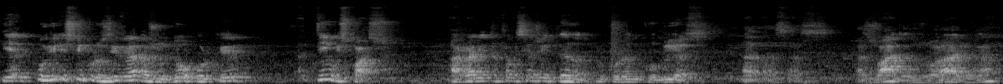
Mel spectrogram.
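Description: A man's voice: mid-range voice, expressive, moderate pace, heavy reverb, poor audio. An older man, a jazz radio host, thoughtfully recalling the past in an interview with small hesitations. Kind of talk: interview reminiscence.

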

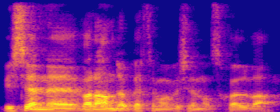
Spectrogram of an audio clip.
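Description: Man, low voice, podcast host, lively storyteller, echoey room. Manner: animated storytelling, acts out others' remarks. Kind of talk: casual conversation. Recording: roomy echo.

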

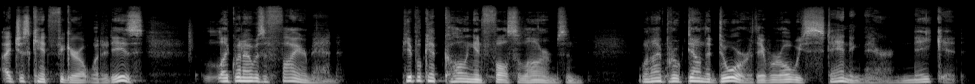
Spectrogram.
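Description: A man's voice: on the low side, sing-song, normal speed, breathy edge, no echo, clean studio sound. A man playing a clueless, apologetic ranch hand and former fireman in a comedy audio drama. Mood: earnest. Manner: hesitant, apologetic.

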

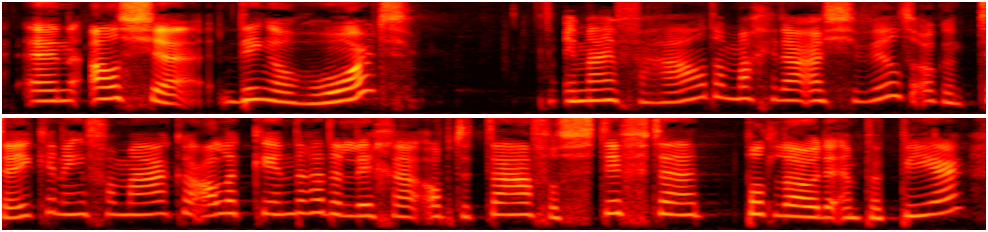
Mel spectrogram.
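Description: Expressive woman storyteller for kids in church, bright-pitched and close. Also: dry recording. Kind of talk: Bible story told to children.

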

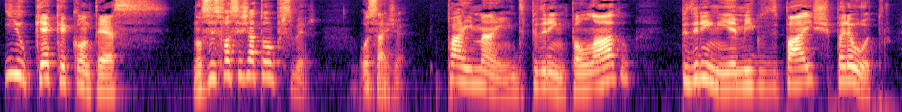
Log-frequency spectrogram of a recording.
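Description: A young man with a European Portuguese accent hosts a solo podcast on his own. His voice sits a touch above the usual male pitch. He rambles in casual slang, joking as he goes and breaking into loud shouts now and then. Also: sing-song, a little fast. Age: 20s. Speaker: podcast host.

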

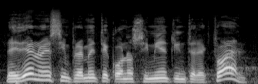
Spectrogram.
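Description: A man teaching a Bible class as pastor, lively and conversational, putting rhetorical questions to his listeners. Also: medium pitch, a little fast. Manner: lively, asks the class rhetorical questions, drops in English phrases. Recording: long reverb of a church hall.

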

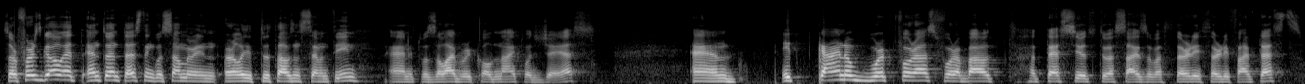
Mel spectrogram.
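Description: Smooth-voiced man giving a tech talk. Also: a little high, lively intonation, normal speed. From Croatia. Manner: conversational, light humor, frequent "uh" fillers. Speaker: conference speaker, engineering manager. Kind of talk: conference presentation. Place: conference stage before an audience.

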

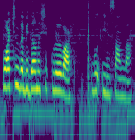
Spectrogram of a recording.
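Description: A woman with a bright, high voice hosts a casual guessing game. She feeds her guests riddle-like clues and waves off wrong answers with a teasing "no, no." Faint music plays quietly underneath. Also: a little slow. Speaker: co-host.

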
